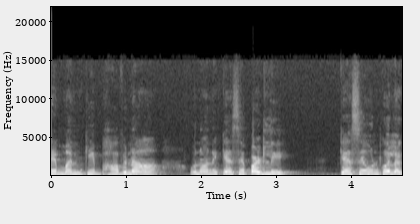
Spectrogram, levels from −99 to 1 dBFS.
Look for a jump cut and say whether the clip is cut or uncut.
uncut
